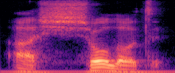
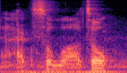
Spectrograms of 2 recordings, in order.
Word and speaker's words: axolotl: Asholot apparently is how this is properly pronounced according to the ancient or even not so ancient Nuatl Aztec language. Yeah, apparently Mexicans laugh at the English pronunciation axolotl.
